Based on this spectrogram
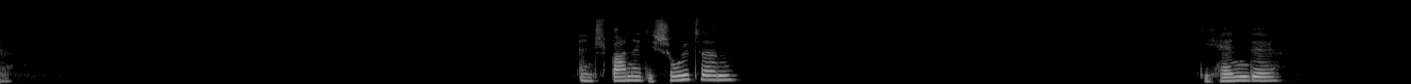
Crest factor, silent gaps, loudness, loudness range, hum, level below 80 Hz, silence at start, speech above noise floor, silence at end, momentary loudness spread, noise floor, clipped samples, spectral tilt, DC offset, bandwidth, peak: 24 dB; none; -32 LUFS; 8 LU; none; -88 dBFS; 0 s; 59 dB; 1.3 s; 15 LU; -89 dBFS; under 0.1%; -6.5 dB/octave; under 0.1%; 11 kHz; -14 dBFS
